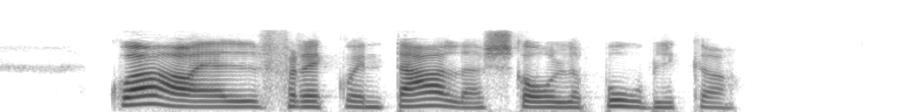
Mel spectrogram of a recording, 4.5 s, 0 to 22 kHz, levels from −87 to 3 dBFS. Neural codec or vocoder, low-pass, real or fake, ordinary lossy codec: codec, 16 kHz, 0.8 kbps, ZipCodec; 7.2 kHz; fake; MP3, 64 kbps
